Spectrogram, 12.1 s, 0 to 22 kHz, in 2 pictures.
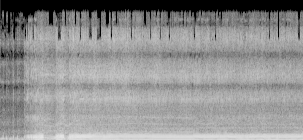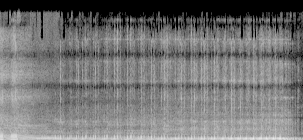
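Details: Chainsaw (Husqvarna 394 or Stihl 066) being carb-tuned richer and leaner in the wood. A thin, high screaming tone rises and sags under cutting load with no rich burble. Owner judges it too lean.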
